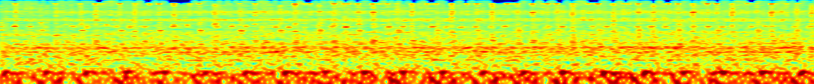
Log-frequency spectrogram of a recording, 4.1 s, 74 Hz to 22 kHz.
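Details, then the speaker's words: 1966 Ford Galaxie 500 390 FE V8, first fire after a new 4-barrel intake and carb swap, smoking: the idle has a loose, uneven ticking about 2.5 per second, heard on the driver's side only. Cause unknown; a vacuum leak is also suspected. "Yeah, it only sounds from the driver's side. This side sounds fine."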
